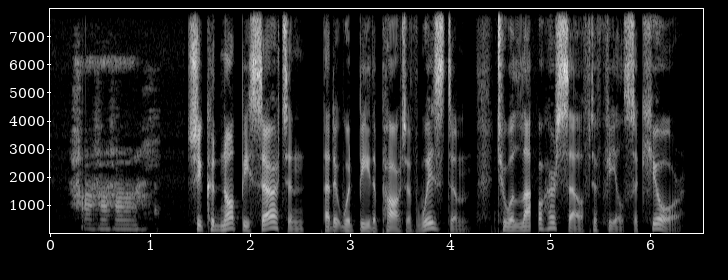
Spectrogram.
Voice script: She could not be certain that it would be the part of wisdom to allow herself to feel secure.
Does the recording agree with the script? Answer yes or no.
yes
